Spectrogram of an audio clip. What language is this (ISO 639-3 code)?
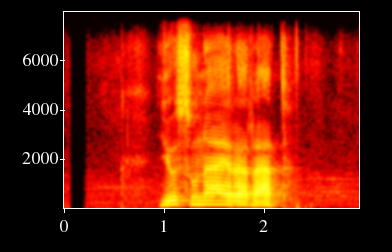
nep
